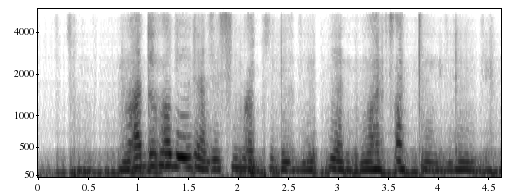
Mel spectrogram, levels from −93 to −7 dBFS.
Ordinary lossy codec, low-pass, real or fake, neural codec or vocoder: none; 5.4 kHz; fake; codec, 16 kHz, 0.5 kbps, FreqCodec, smaller model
